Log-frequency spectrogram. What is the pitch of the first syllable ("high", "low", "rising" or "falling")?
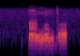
low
